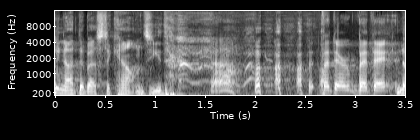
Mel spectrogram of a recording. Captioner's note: laughter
